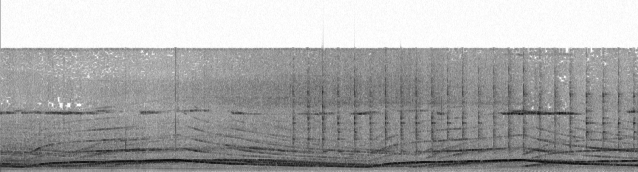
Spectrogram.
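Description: A police siren wails loudly close by, rising and falling.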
